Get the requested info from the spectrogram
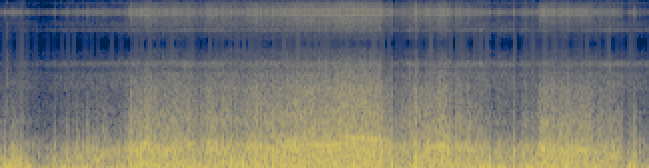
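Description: Wind buffeting the microphone of a pole-mounted action camera during a paraglider flight: a loud, steady, fluctuating rumble with a faint wavering whistle above it.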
